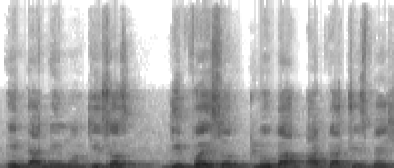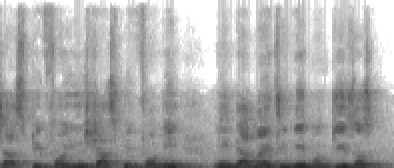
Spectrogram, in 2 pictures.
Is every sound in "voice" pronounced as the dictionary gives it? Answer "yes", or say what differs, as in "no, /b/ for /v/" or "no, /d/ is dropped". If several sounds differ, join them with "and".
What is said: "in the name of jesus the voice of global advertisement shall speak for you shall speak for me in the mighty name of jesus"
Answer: yes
